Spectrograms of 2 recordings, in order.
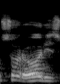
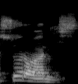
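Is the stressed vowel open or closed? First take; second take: closed; open. First: The stressed vowel is a closed o. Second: The stressed vowel is an open o. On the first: "como algumas pessoas falam com a pronúncia mais fechadinha" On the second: "a pronúncia adequada seria sorores"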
